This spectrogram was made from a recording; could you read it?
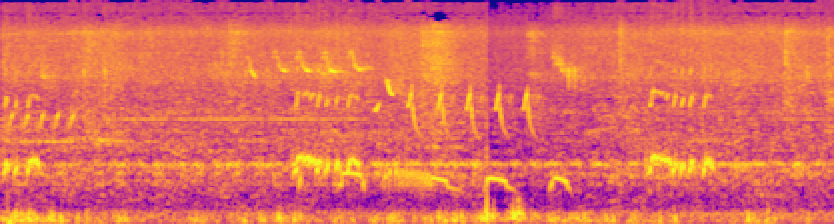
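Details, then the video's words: A peaceful dove gives soft, warbling coos in short phrases every second or two, over a heavy low rumble and high chirps from other small birds. "Peaceful Dove - นกเขาชวา"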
